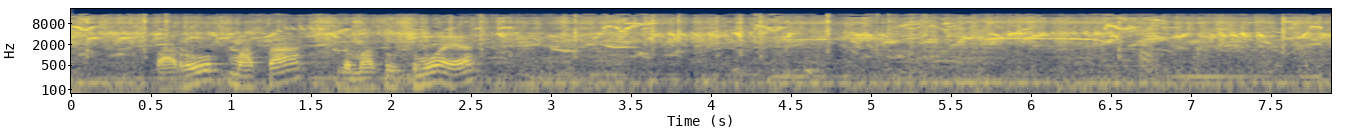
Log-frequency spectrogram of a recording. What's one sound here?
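A songbird sings loud, varied warbling whistles and chirps close by.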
